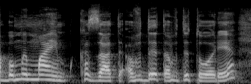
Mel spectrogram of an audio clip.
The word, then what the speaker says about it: аудиторія: Дивіться, якщо я маю кажу студентам, що правильно говорити аудиторія, то ще в 70-х роках виходив словник Погрібного. Угу. Де в транскрипції було написано, що вимова має бути тільки авдиторія, авдит, авдіювання, авдієнція.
